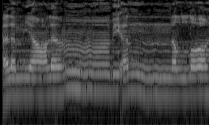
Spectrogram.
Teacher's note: melainkan huruf mim mati yang bertemu dengan huruf ba kivaxa Valley dibaca dengan cara samar-samar pada bibir dan juga dengan didengungkan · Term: Ikhfa Syafawi, Ikhfa syafawi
